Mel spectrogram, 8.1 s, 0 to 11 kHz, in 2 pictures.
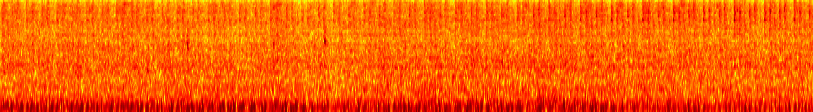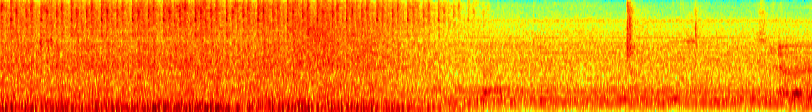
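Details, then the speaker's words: Series II Jaguar E-Type engine, not set or tuned up right, comes in for a full service: light rapid clatter, about four ticks a second, over the running note as loose buckets and shims rattle on the cams; tappet clearances to be measured and re-shimmed. "Probably hear in the camera in the sound that the buckets and shims on the cams are rattling. Certainly for such a nice looking Series 2, you certainly don't want that sound."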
